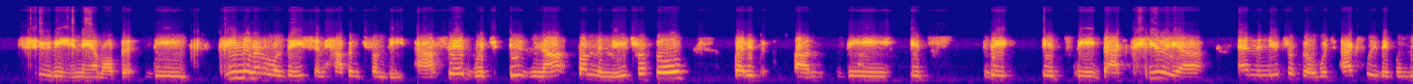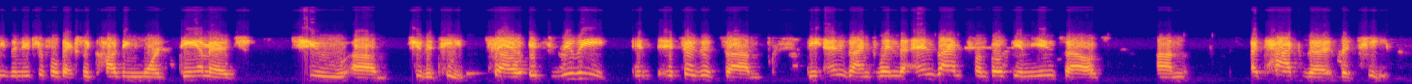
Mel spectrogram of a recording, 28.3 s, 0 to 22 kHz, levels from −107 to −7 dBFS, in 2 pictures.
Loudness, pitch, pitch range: -17 LUFS, 200 Hz, 180-225 Hz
